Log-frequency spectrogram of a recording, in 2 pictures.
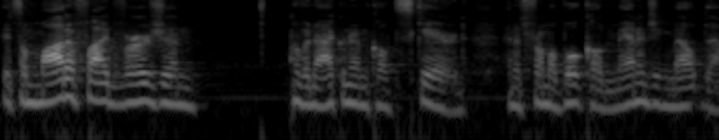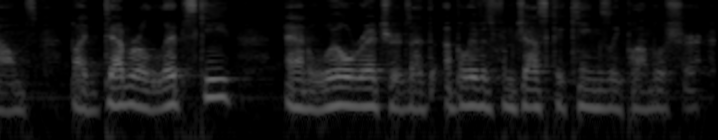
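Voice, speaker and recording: A man's voice: mid-range voice, steady tone, fairly quick, gravelly, darkish tone, breathy edge. A male child behavior clinician hosting a parenting advice show, speaking straight to parents and explaining a strategy step by step. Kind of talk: direct-to-camera parenting advice talk.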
